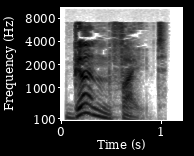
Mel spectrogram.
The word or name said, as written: gunfight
